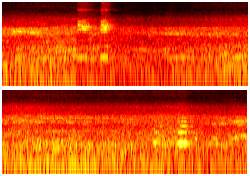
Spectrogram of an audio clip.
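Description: Vehicle horns honking in two quick double beeps, a higher-pitched pair about a second in and a lower-pitched pair near the end, over steady street traffic and crowd noise.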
